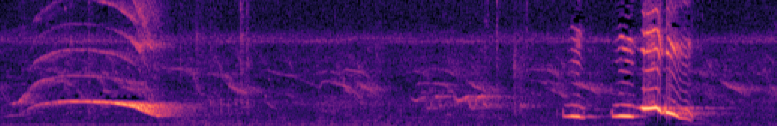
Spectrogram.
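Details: Black-naped oriole of the Sumbawa type, noted for its soft voice: one long, clear whistle that holds steady and then slides down, a pause, then short fluty whistles and a harsh, falling, nasal note.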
